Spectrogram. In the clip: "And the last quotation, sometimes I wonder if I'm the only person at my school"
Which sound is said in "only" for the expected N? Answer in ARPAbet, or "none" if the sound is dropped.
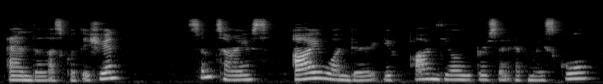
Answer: N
